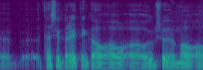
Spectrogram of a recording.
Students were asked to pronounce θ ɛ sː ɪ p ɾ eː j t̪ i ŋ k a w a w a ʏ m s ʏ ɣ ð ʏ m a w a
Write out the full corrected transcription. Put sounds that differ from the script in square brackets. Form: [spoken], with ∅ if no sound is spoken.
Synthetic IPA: θ ɛ sː ɪ p ɾ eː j t̪ i ŋ k a w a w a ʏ m s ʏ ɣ ð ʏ m a w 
